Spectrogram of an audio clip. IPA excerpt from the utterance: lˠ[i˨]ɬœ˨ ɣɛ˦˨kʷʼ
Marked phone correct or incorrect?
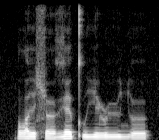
correct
